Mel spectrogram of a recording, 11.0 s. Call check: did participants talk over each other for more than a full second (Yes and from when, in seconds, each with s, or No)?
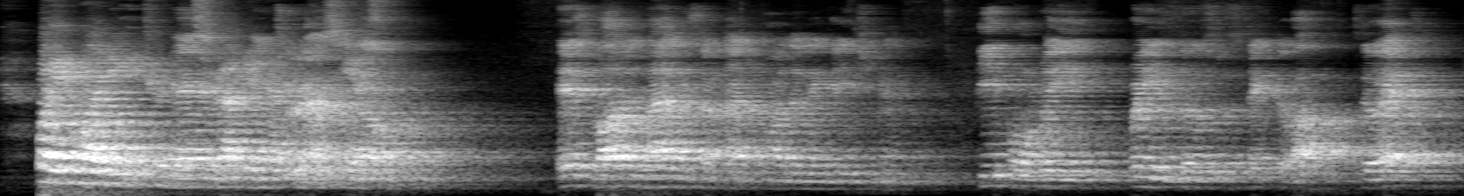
Yes, from 1.3 s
